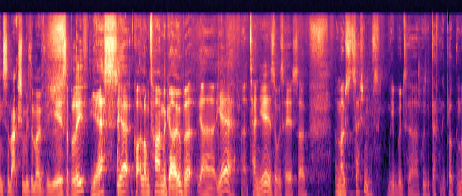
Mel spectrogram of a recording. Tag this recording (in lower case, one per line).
speech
